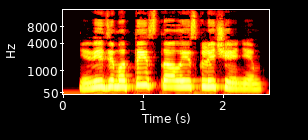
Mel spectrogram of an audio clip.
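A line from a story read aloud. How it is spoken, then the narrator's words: Hoarse rasp. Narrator (Russian): прохрипел он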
